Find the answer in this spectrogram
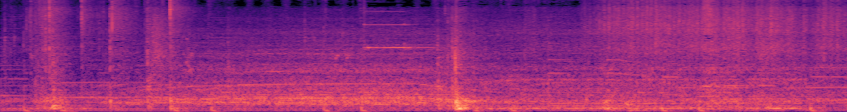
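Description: Background music over an automatic shoe-cover machine covering a shoe in plastic film. There are a few clicks, then a short beep about four seconds in, then a loud thunk. A hiss follows near the end.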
